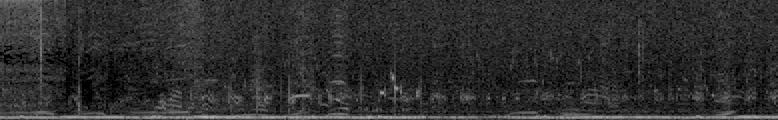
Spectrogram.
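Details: Male greater prairie chickens booming at a lek near Wray, Colorado, in April, dancing to attract females; steady low droning boom underneath repeated rising whoops and short cackles from many birds.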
